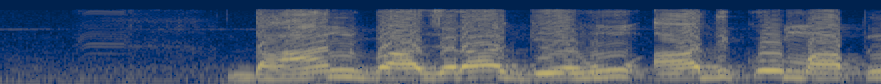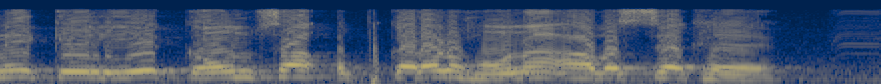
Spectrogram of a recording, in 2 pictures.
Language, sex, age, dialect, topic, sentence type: Hindi, male, 18-24, Kanauji Braj Bhasha, agriculture, question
